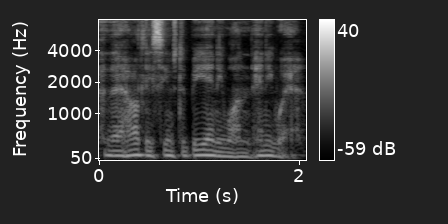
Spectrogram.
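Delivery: normal talking voice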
